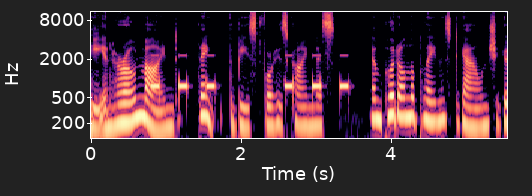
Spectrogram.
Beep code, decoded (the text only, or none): 3-3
